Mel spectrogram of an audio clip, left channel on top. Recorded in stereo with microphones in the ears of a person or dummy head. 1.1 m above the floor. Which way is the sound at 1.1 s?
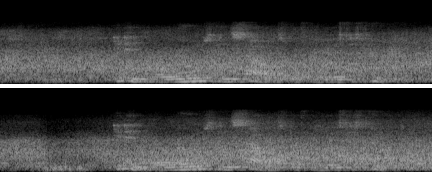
5° left (ahead or behind).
